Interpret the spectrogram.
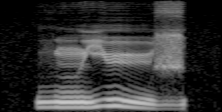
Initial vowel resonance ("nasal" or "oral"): nasal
